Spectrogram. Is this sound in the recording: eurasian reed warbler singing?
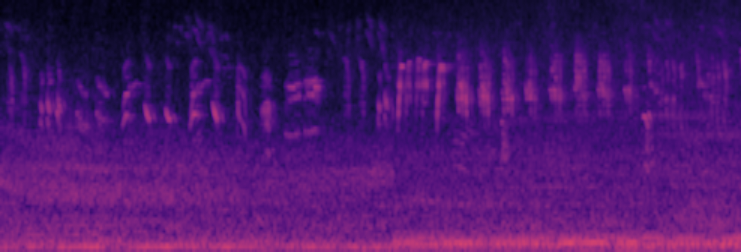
yes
